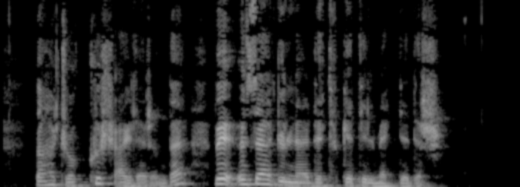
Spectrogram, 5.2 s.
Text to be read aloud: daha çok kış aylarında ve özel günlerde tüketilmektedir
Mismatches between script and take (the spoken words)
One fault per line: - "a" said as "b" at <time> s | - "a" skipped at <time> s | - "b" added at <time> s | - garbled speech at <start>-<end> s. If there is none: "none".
none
